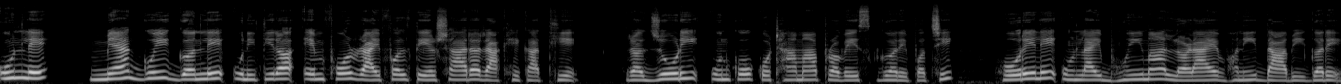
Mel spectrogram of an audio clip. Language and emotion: Nepali, neutral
